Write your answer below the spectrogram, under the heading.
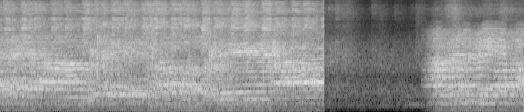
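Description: Hindu devotional song, with singing over instrumental accompaniment. The sound drops away for about a second a little past halfway, then resumes.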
